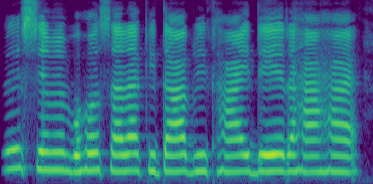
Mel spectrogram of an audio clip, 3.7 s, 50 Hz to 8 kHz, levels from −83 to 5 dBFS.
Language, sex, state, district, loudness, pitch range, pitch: Hindi, female, Jharkhand, Palamu, -14 LUFS, 260-275 Hz, 265 Hz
